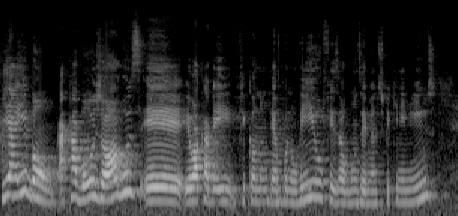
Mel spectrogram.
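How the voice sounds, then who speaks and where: A woman talks with hardly any pauses at a fairly high pitch. Her intonation is lively. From Brazil, Rio de Janeiro. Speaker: international sports event executive. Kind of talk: interview. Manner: fast.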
